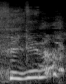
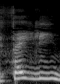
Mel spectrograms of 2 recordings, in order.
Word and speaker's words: Feyelin: Feyelin? C'est Feiline. Bah, c'est écrit Feyelin. Oui, mais ça se prononce Fei, c'est américain en fait, et Line parce que c'est asiatique.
